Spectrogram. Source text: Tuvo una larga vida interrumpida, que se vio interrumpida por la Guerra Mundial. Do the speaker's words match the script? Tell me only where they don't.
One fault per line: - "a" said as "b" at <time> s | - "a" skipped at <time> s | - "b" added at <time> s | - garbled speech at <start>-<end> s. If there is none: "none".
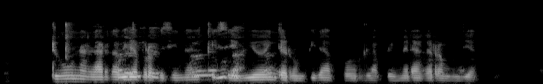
- "interrumpida" said as "profesional" at 1.4 s
- "Primera" added at 3.8 s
